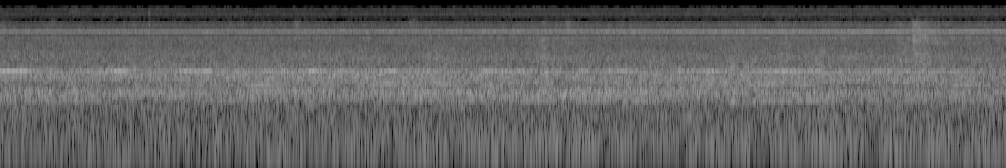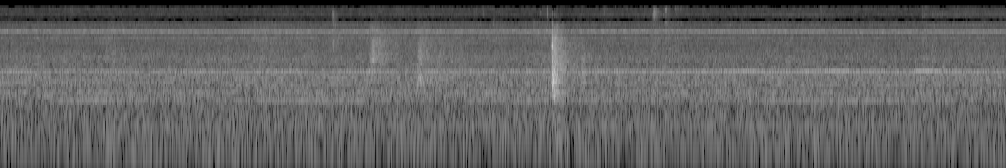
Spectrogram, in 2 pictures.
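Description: Steady industrial hum of warehouse machinery with a constant whine, broken once by a sharp clank about three-quarters of the way through.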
